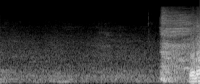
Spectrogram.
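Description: A man at a microphone pauses his speech, then gives one short cough about one and a half seconds in, just before he starts talking again.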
